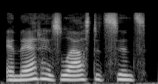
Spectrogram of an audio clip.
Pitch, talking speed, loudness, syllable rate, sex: 220 Hz, 190 wpm, -16 LUFS, 5.1 syllables/s, female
